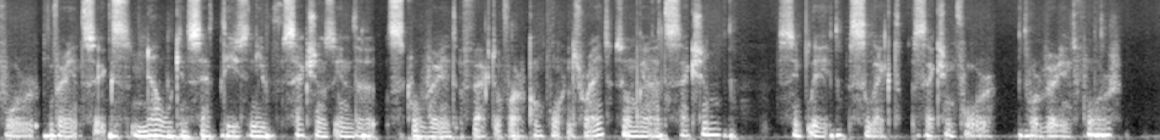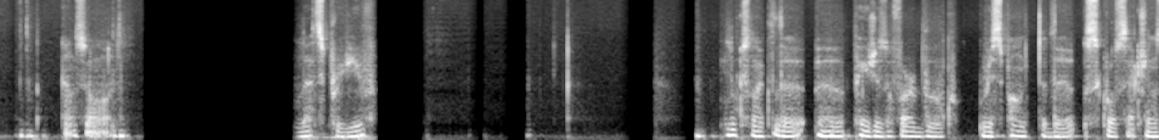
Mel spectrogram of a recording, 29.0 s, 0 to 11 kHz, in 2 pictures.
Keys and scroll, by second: 0.6 6, 1.4 Return, 19.2 super+p.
